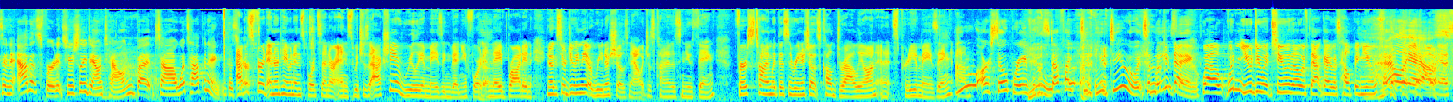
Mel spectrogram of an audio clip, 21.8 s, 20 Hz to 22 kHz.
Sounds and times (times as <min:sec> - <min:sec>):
Speech: 0:07.2 - 0:07.4.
